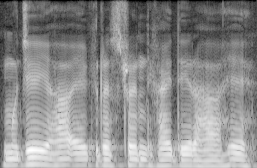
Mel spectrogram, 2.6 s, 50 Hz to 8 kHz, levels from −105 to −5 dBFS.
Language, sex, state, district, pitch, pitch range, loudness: Hindi, male, Arunachal Pradesh, Papum Pare, 105 Hz, 100-110 Hz, -14 LUFS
